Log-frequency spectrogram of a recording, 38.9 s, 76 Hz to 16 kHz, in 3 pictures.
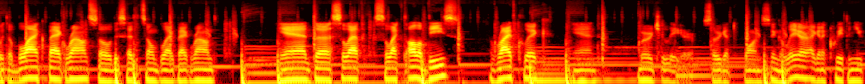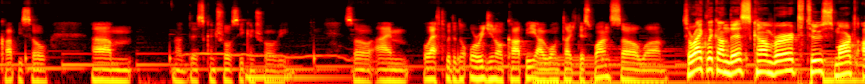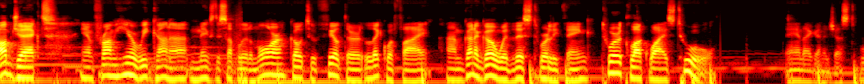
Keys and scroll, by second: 13.2 ctrl+c, 13.4 ctrl+f, 14.6 Escape, 17.2 ctrl+c, 17.4 ctrl+v, 28.1 space.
